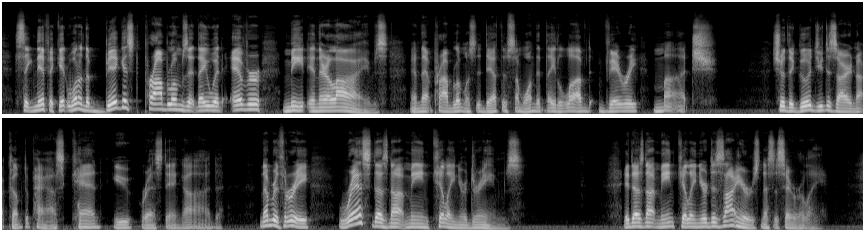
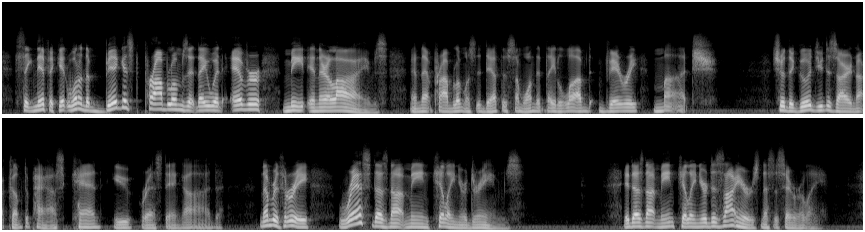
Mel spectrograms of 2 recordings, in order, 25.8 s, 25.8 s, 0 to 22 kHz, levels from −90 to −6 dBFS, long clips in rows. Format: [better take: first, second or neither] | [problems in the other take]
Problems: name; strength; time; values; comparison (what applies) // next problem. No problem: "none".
first | muffled; very; fading above 2.5 kHz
